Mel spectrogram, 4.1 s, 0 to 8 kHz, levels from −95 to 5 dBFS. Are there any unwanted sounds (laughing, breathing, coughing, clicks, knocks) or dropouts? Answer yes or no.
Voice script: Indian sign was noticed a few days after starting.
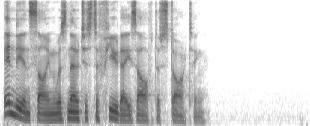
no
